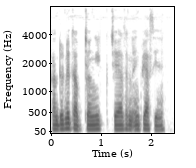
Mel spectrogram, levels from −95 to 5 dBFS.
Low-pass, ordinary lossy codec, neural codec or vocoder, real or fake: none; none; none; real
